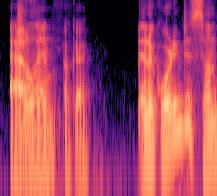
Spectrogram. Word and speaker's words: Attilan: And he is fiercely loyal to the inhuman royal family of, I think you pronounce it as Attilan, or maybe Adelan.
